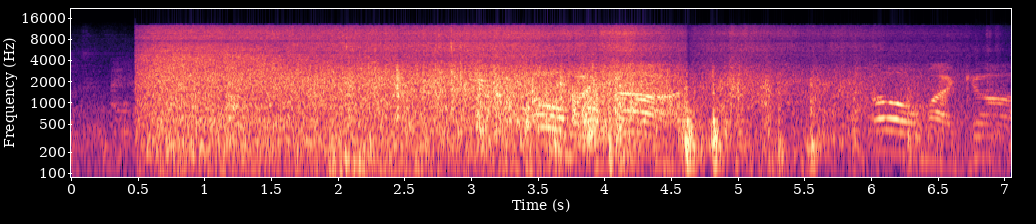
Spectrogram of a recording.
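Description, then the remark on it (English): Storm wind and heavy rain roar steadily, pushing trees around, then a tree in Mooresville snaps with a sharp crack near a home as the noise drops, and people exclaim in the background. “You can see the force of the wind pushing those trees around until one eventually broke.”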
